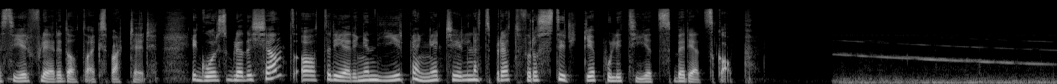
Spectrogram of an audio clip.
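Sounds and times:
speech: 0.0 - 7.6
heavy low rumble of traffic or engine noise: 8.3 - 10.5
police car siren wailing: 8.3 - 10.5.

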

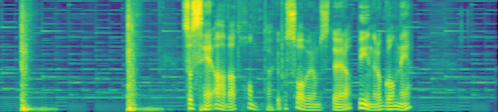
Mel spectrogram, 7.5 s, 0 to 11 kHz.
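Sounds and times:
soft footsteps thudding in a living room: 0.4 - 0.9, 2.0 - 2.6
speech: 2.8 - 6.3.

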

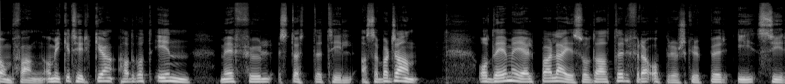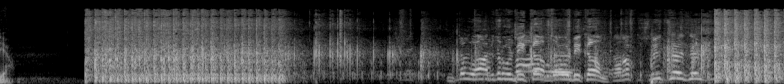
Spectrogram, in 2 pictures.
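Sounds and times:
speech: 0.0 - 8.1, 12.3 - 15.3
Kalashnikov rifle and machine gun fire from behind cars in Nagorno-Karabakh: 8.7 - 13.6, 14.5 - 15.6
men shouting: 12.4 - 14.9.

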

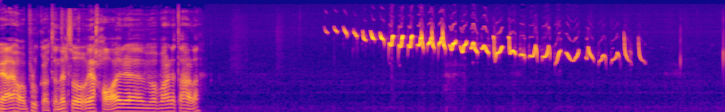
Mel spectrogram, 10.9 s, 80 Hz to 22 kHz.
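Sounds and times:
speech: 0.0 - 3.1
willow warbler singing: 4.8 - 10.0.

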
